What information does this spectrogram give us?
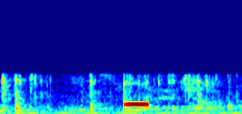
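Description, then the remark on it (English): A single short, loud electronic beep from a tree service office's answering machine signaling the caller to start recording a message, a steady mid-pitched tone lasting about a quarter second, over faint clicks and low hum. “At the sound of the tone, leave your name, phone number, and a brief message, and we'll get back to you as soon as possible.”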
